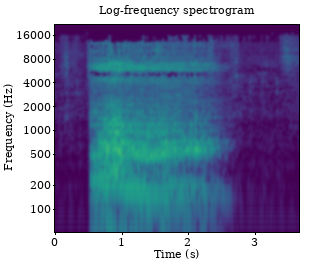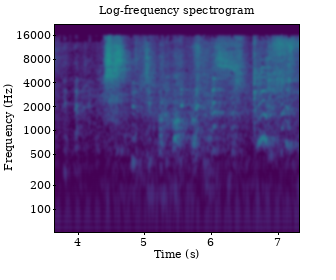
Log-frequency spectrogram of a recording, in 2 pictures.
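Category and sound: animal, lion roaring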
